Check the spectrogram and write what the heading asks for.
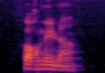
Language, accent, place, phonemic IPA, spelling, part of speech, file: French, France, Lyon, /fɔʁ.my.l‿œ̃/, Formule 1, noun, LL-Q150 (fra)-Formule 1.wav
- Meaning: Formula One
